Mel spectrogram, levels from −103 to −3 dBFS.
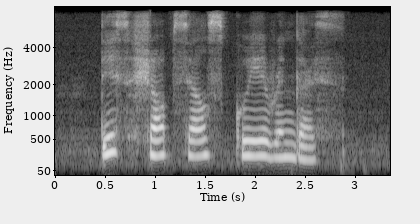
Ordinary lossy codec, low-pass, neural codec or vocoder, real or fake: AAC, 48 kbps; 7.2 kHz; none; real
